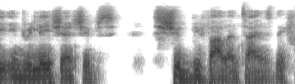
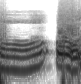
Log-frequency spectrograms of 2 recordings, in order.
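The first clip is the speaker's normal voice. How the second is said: very high, delighted, swooning, gushing oh. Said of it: "everybody's like".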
